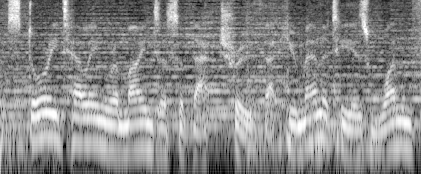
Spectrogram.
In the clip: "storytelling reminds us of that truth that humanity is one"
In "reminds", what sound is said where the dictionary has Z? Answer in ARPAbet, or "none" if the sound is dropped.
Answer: Z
